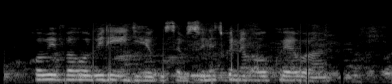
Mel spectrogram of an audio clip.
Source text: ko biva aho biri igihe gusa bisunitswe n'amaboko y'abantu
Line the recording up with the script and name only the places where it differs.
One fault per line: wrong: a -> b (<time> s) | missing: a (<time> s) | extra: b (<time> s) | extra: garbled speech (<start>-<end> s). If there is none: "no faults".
no faults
